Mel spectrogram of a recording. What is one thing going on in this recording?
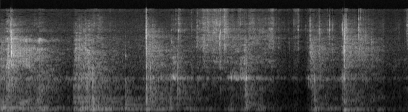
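Tools clatter and knock on a wooden table.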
